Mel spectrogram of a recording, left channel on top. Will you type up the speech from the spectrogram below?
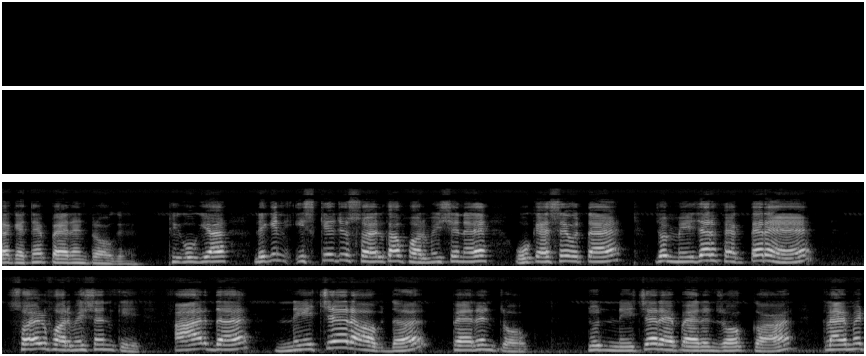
कहते हैं, पेरेंट रॉक है। ठीक हो गया। लेकिन इसके जो सॉइल का फॉर्मेशन है, वो कैसे होता है? जो मेजर फैक्टर है सॉइल फॉर्मेशन के are the nature of the parent rock. जो नेचर है पेरेंट रॉक का,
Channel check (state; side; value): silent; left; digital silence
